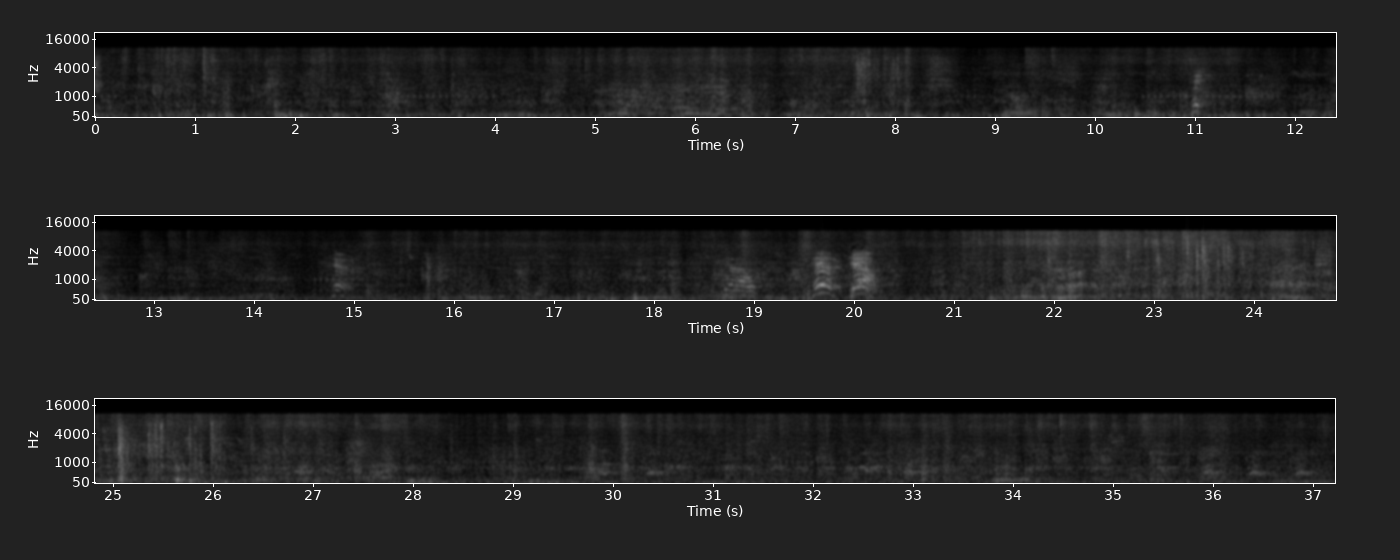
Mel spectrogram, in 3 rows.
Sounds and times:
Speech: 14.8 - 15.1, 18.6 - 20.4.

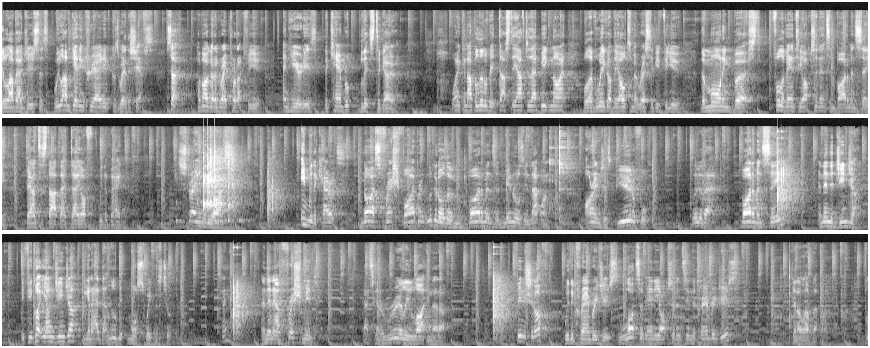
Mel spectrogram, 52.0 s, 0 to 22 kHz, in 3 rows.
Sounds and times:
Speech: 0.0 - 8.0, 9.0 - 19.9, 20.8 - 22.0, 23.3 - 28.3, 29.0 - 30.3, 31.1 - 32.9, 33.6 - 38.1, 39.8 - 41.0, 41.8 - 43.6, 44.9 - 49.4, 50.4 - 51.2
Music: 0.0 - 51.9.

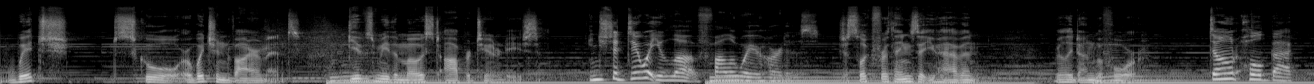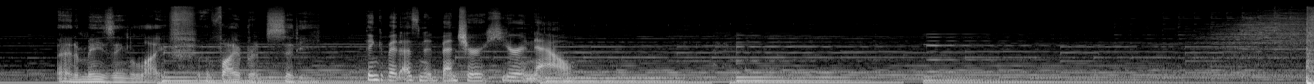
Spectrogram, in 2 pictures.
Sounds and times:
Speech: 0.0 - 9.8, 10.6 - 11.5, 13.7 - 18.9
Music: 0.0 - 26.2.

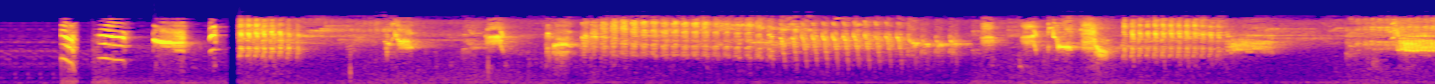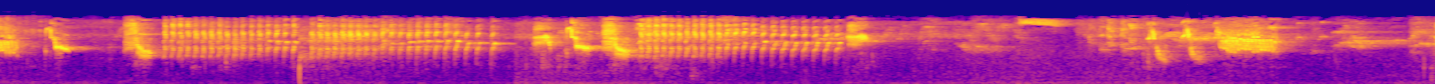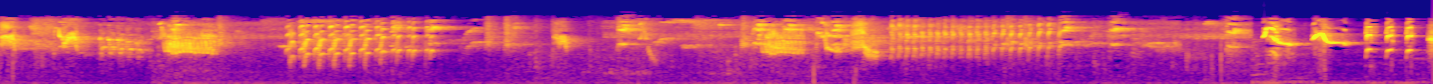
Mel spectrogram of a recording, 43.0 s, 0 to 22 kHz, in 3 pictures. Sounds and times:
Chirp, tweet: 0.0 - 43.0.

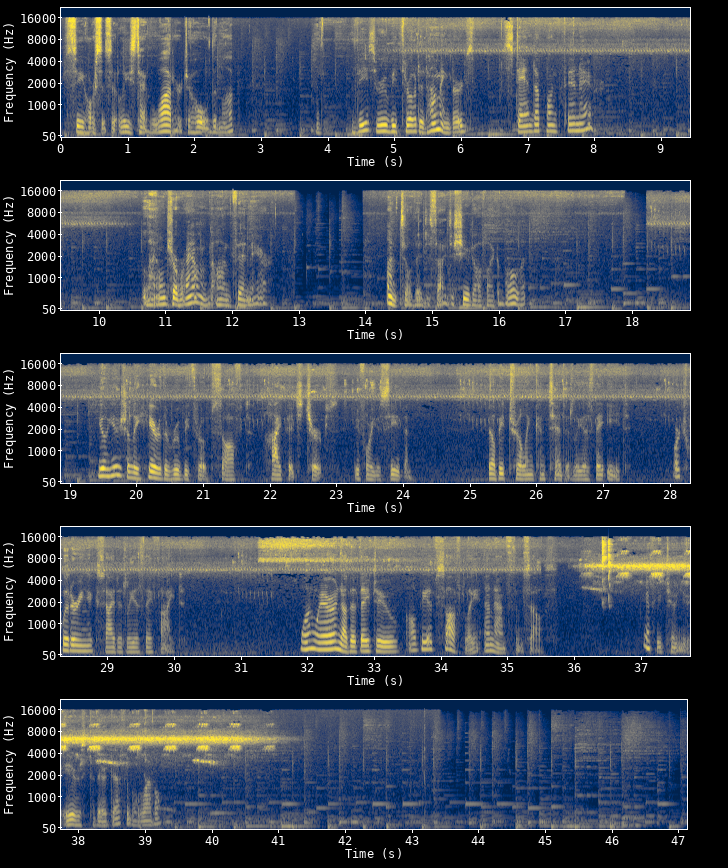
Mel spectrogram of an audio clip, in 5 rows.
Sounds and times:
Speech: 0.0 - 2.6, 3.8 - 8.0, 10.6 - 12.6, 14.3 - 16.4, 19.4 - 24.1, 25.3 - 27.4, 28.1 - 30.2, 31.9 - 35.7, 37.0 - 39.3
Outside, rural or natural: 0.0 - 47.1.

